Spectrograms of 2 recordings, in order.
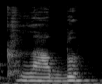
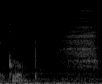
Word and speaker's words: club: A club, доктор. Club, не клуб.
